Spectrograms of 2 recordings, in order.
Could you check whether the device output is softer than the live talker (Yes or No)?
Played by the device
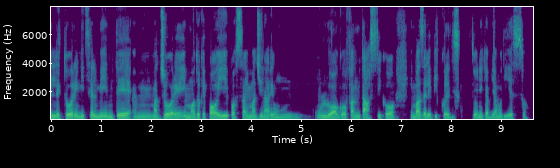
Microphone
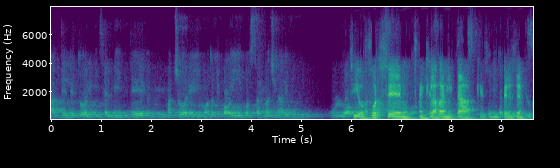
Yes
